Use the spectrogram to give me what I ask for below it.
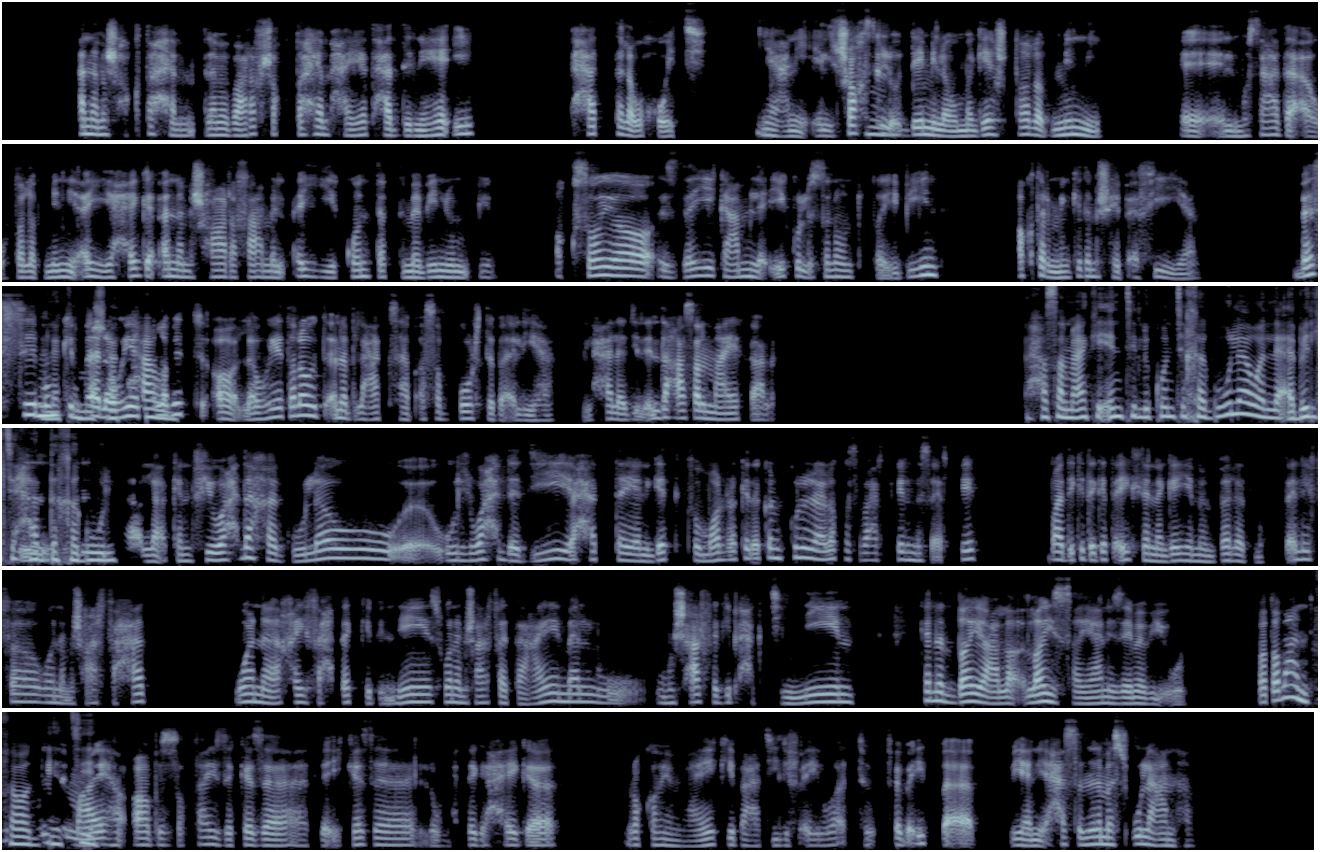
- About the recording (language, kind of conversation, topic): Arabic, podcast, إيه الحاجات اللي بتقوّي الروابط بين الجيران؟
- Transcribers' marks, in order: in English: "Contact"; in English: "Support"; unintelligible speech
